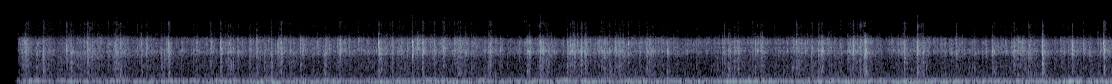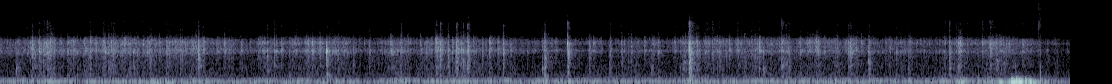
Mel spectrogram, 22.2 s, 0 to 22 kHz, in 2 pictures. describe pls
Sound effects > Natural elements and explosions
Rain on a Plastic Roof
The sounds of rain falling on a plastic roof. Recorded 27th August in Somerset, England. Recorded with a Google Pixel 9a phone. I want to share them with you here.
